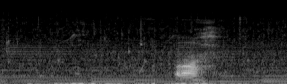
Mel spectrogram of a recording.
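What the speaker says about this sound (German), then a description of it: "Ich sitze jetzt hier am Bach, man hört es wahrscheinlich vom Rauschen her" A rushing forest brook flows as a steady, soft wash of water, with a brief splashing swell near the middle and a man's short exclamation over it.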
